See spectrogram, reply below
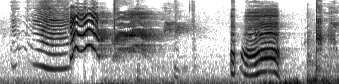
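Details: Talking Indian ringneck parakeet kept as a pet, known to repeat mummy, papa and radhe radhe; two loud, rich, harmonic phrases with curving, wobbling pitch, separated by a quieter raspy stretch.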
